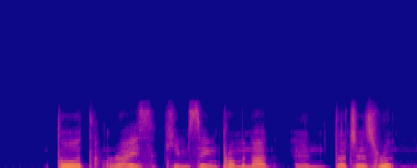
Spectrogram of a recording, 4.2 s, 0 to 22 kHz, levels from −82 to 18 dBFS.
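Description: Between 0.65 and 1.16 s, packets repeatedly failed to arrive in time, producing repeated packet loss (robotic sound). The receiver hit four separate gaps totalling about 140 ms, the longest 59 ms, and patched each by extending the preceding sound. Roughly 29% of that half-second is synthesized fill. The speech turns choppy there, and fragments drop out because the real audio never came through.

At 1.54 to 1.60 s, a single 40 ms run of audio went missing: a short concealed packet loss. The decoder bridged the hole by carrying the last sound forward and then crossfading back into the real signal. It is heard as a brief smear or wobble in the speech rather than a clean gap. The whole clip also shows the call codec's band limit, with nothing above about 8 kHz.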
